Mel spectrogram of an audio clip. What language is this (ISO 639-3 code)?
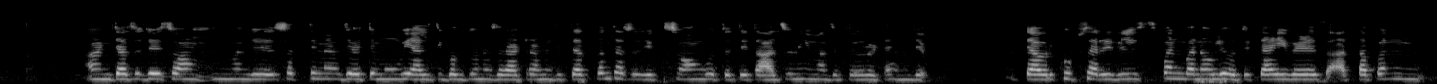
mar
